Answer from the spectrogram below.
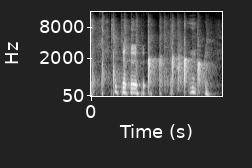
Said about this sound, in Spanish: Un aplauso.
